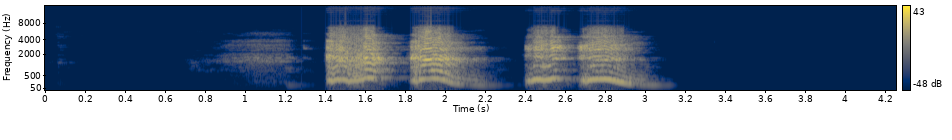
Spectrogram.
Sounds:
Throat clearing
